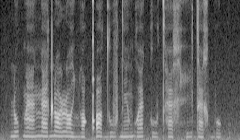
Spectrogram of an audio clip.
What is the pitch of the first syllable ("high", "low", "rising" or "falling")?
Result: rising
